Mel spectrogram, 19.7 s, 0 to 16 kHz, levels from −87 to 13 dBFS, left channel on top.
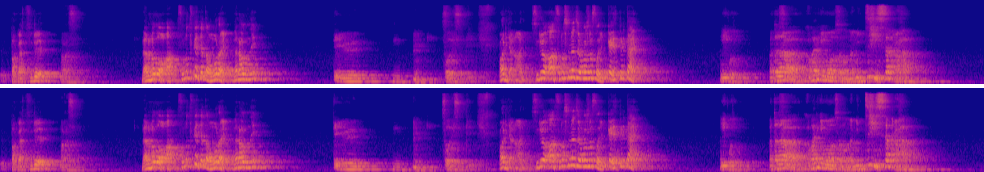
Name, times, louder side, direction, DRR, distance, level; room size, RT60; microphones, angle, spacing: voice 1, 0.2-0.9 2.8-5.2 7.9-8.1 10.0-12.8 15.8-16.2, left 1 dB, 10° left, 5 dB, 0.4 m, -23 dB
voice 2, 1.2-1.6 6.7-7.2 8.3-8.4 8.8-9.8 14.4-14.7 15.4-18.2, equal, 65° right, -3 dB, 1.5 m, -27 dB
8.8 x 4.6 x 2.3 m, 1.4 s
head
